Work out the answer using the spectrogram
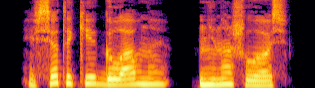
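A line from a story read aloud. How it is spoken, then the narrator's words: Sad and stubborn. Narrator (Russian): печально и упрямо произнес Сашка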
